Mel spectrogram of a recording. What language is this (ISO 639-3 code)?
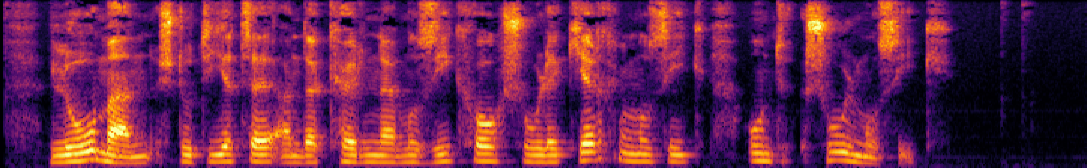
deu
